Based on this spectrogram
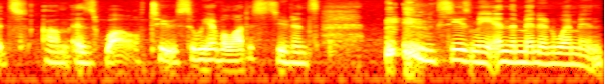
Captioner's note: clearing throat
